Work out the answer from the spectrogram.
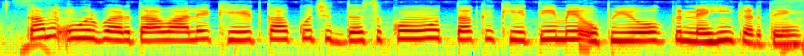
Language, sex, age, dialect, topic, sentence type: Hindi, male, 36-40, Hindustani Malvi Khadi Boli, agriculture, statement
